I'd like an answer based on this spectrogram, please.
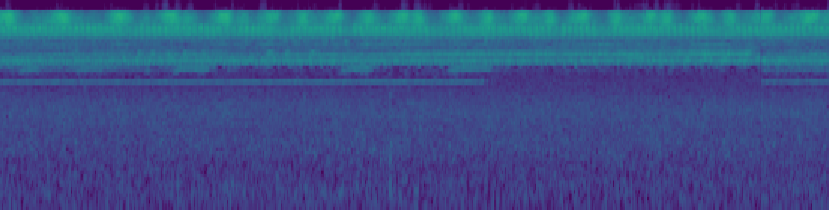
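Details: Night-time forest crickets form a continuous high, pulsing trill, throbbing roughly three times per second; a level, thin, piercing tone runs underneath for the first six seconds and returns briefly at the close.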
